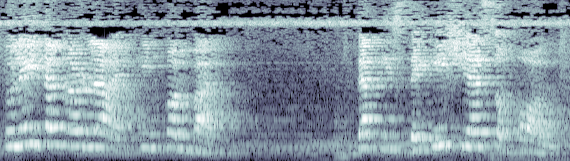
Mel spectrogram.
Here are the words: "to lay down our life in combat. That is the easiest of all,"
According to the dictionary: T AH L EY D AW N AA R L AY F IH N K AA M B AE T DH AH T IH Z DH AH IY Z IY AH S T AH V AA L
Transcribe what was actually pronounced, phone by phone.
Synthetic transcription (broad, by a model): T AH L EY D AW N AA R L AY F IH N K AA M B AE T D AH T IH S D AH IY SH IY S AH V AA L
